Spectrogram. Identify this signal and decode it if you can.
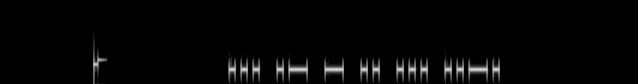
Morse code, heard as a keyed tone, about 20 wpm, 700 Hz. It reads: SATISF
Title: Build A Word - 6 Letters At A Time - 12-Letter Words - 20wpm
